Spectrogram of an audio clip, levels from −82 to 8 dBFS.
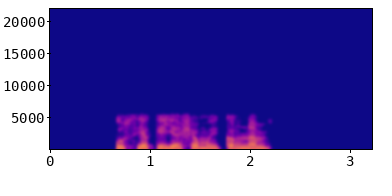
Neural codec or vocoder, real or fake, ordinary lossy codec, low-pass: none; real; Opus, 24 kbps; 5.4 kHz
